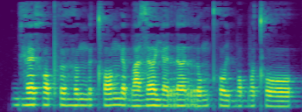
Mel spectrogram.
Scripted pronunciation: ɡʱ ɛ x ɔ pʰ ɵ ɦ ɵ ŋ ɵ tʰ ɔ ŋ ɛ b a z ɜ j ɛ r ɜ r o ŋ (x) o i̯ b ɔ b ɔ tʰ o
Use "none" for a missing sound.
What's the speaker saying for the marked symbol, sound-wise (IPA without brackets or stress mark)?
kʰ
